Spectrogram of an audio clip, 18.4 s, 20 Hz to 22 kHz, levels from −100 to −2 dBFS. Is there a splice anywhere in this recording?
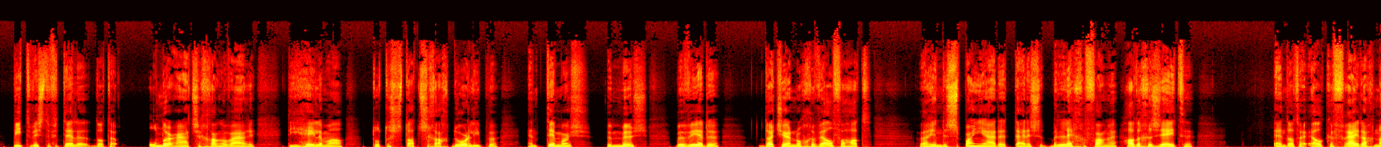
no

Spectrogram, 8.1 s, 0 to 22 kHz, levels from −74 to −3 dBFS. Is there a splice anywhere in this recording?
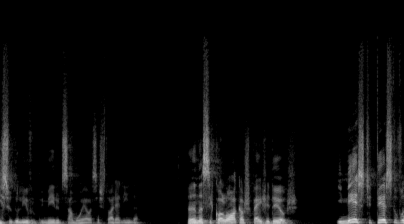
no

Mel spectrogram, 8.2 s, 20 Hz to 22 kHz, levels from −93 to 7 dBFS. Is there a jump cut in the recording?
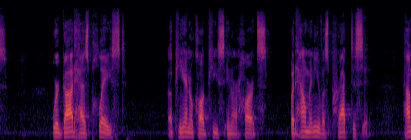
no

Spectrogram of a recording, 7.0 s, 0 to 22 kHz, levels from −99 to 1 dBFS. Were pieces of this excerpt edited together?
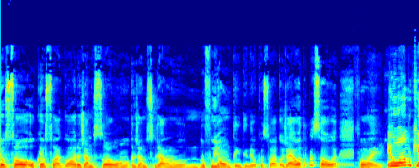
yes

